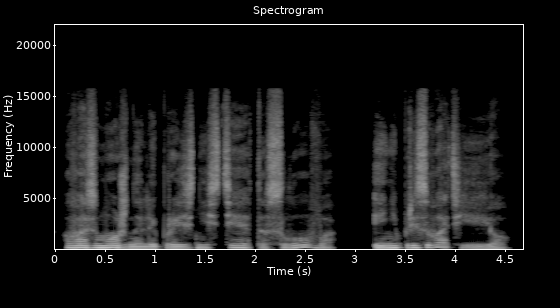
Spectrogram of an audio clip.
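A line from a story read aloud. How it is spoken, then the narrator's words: Whisper. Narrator (Russian): прошептала Гэм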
